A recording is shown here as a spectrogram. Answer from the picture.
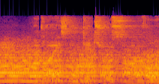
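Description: Live rock band playing: a sustained droning chord held over the whole stretch, with several short hissy crashes on top.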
